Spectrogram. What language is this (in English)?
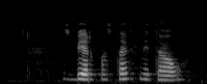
Russian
